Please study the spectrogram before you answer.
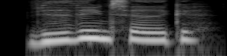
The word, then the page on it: hvidvinseddike: [ ˈviðvins- ]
